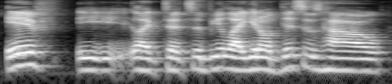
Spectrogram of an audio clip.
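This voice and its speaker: Podcast host: young man from Boston, slightly higher voice, easygoing and jokey, laughs a lot. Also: normal speed. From Mattapan, Boston area. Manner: relaxed, laughs often, says man and bro. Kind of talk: casual interview chat.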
